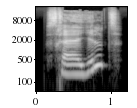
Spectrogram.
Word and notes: 's rëjelt: Bas-Rhin; Strasbourg

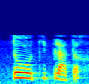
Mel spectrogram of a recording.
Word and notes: d' dodi Blätter: Bas-Rhin; Herrlisheim

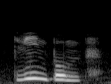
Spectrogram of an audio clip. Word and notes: d' Winpump: Bas Rhin; Herrlisheim

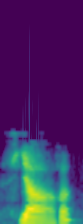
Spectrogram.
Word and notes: 's Jare: Bas-Rhin; Herrlisheim

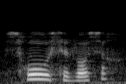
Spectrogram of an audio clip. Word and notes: 's Rosewàsser: Bas Rhin; Herrlisheim

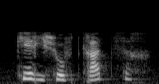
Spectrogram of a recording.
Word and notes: Kirichhofgratzer: Bas Rhin; Herrlisheim

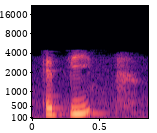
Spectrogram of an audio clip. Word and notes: e Bipp: Bas-Rhin; Herrlisheim

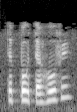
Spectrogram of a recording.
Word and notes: d'r Bodehowwel: Bas-Rhin; Herrlisheim

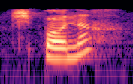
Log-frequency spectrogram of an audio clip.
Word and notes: d'r Spànner: Bas-Rhin; Herrlisheim

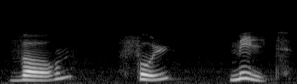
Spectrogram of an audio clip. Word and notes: wàrm, voll, mild: Bas-Rhin; Herrlisheim

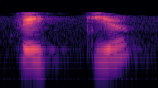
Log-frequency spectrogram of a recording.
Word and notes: Betje: Bas Rhin; Herrlisheim

